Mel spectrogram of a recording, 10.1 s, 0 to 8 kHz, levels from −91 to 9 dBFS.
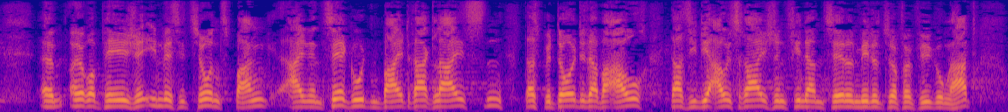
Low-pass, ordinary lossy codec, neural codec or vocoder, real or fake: none; none; none; real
